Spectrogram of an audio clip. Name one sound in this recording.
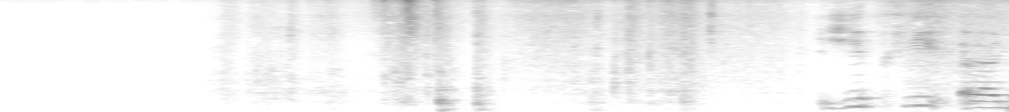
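Cardboard packaging rustles and scrapes.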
